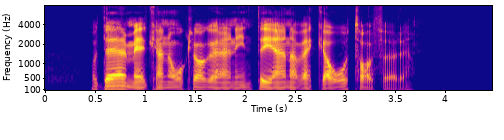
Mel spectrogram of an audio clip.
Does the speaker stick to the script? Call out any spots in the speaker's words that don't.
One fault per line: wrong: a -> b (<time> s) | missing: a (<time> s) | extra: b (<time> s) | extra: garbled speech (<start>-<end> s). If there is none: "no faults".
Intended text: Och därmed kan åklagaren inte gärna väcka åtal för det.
no faults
